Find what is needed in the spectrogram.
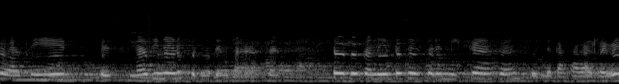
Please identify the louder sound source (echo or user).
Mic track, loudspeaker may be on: echo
